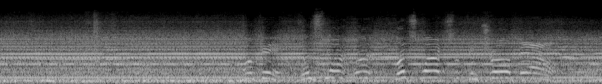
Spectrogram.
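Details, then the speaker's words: Monarch 10EE lathe, 3-phase motor-generator DC spindle drive, speed changed then stopped: loud steady hum with fixed tones and sweeping pitches; worn motor-generator bearings needing replacement. "start the machine up and it's louder in hell because it's got those bearings that need to be replaced in that motor generator so bear with the noise"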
